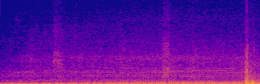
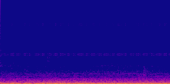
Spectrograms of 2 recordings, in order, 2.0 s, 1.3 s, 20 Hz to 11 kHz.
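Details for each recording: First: Lexus LS430 air suspension compressor after new compressor bushings: faint, steady low hum with no knocking, rattle or whole-car vibration; barely heard from inside the car, running healthy. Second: Lexus LS430 air suspension compressor running: deep, steady low hum and drone felt as the whole car vibrating and shaking; worn compressor mounting bushings, to be replaced.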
